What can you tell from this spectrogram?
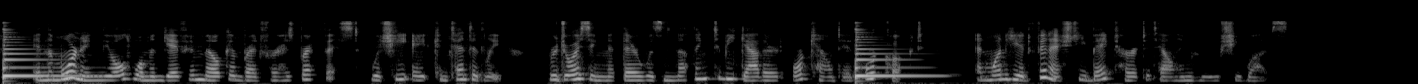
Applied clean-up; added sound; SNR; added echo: classical method Wiener filter.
